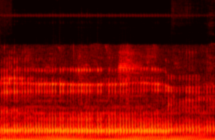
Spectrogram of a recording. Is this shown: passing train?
no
